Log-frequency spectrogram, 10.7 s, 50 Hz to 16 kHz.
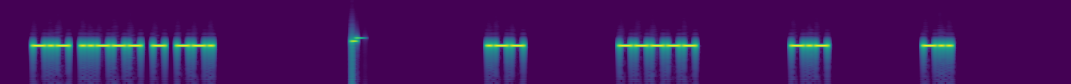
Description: Morse code, heard as a keyed tone, about 31 wpm, spaced as for 13 wpm, 700 Hz. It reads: K2TG W0KD
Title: USA Call Signs - 8x Character Spacing - 30wpm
